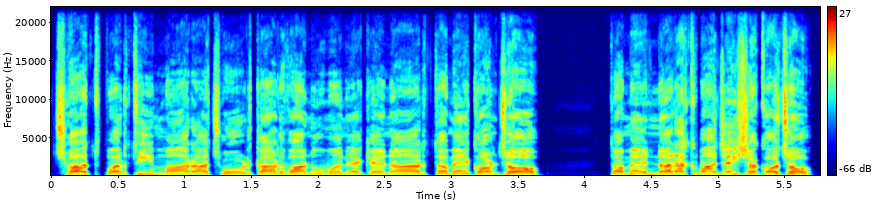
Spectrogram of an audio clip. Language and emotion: Gujarati, angry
